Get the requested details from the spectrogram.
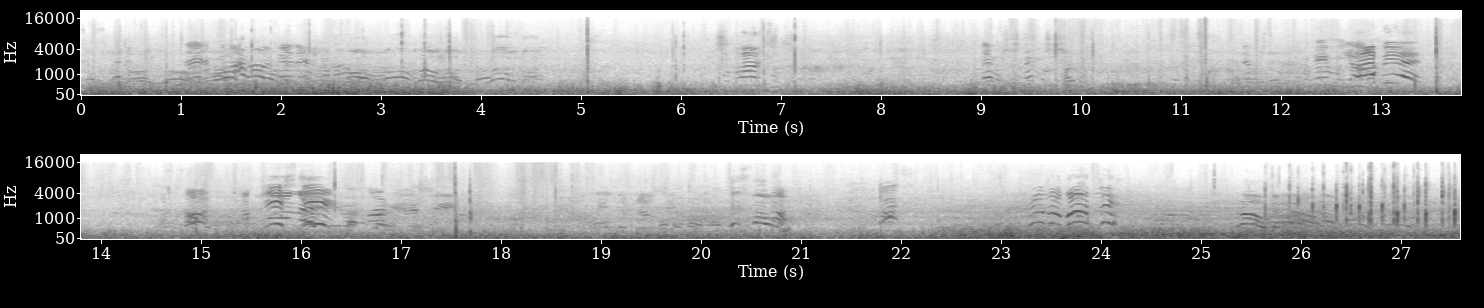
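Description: Young players shout to each other across an open field.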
